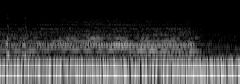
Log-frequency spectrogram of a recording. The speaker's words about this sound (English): There goes the train. All aboard.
